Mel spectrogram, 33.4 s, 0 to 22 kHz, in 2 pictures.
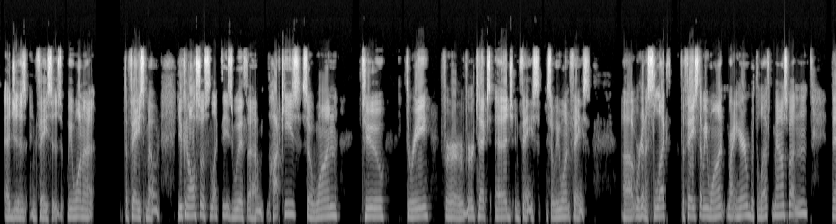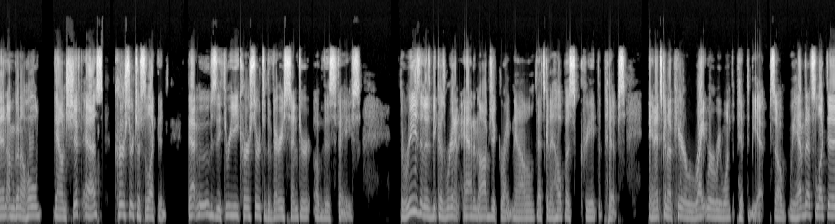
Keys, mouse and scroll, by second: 0.2 click, 6.2 click, 6.2 1, 6.6 2, 7.4 3, 10.5 3, 12.8 click, 18.0 shift+s.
